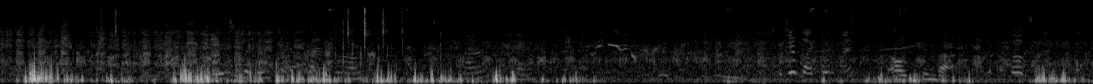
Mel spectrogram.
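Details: Husky puppy, three and a half months old, in rough play, huffing and grunting in low growly bursts through the first half, going quieter midway, then scattered grumbles returning near the end.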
